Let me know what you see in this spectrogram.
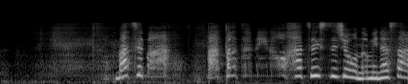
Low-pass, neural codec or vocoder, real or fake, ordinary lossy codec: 7.2 kHz; codec, 16 kHz, 0.3 kbps, FocalCodec; fake; none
